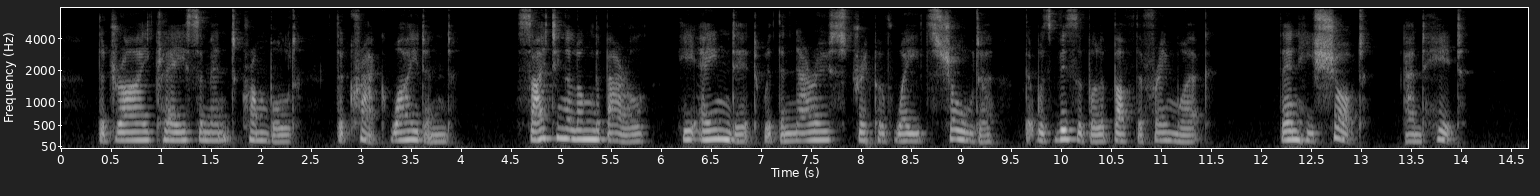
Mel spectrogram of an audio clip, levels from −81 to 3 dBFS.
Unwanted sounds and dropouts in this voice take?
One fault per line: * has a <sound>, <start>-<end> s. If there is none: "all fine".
all fine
